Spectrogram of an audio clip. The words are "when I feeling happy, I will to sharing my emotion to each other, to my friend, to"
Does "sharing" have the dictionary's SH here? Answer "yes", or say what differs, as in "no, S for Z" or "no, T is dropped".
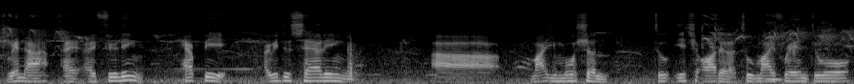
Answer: no, S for SH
